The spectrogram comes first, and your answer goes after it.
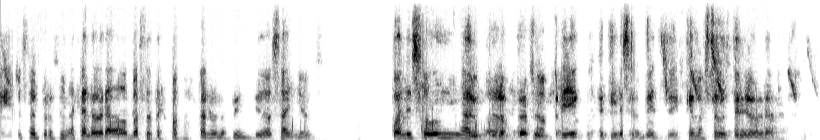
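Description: A man with an ordinary speaking voice talks at a fairly quick pace, his pitch fairly high and his intonation lively, in a dry, close sound with no echo. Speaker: university radio host. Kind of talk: radio interview. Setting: radio studio.

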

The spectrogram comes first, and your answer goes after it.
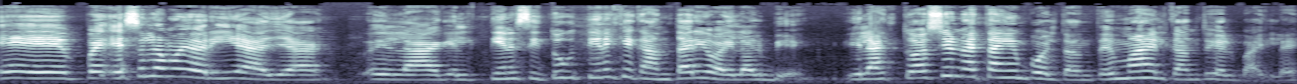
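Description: A high-pitched woman speaks at a fairly quick pace with ordinary pitch variation amid noticeable background noise. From Puerto Rico, San Juan. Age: young. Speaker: actress. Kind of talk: radio interview.

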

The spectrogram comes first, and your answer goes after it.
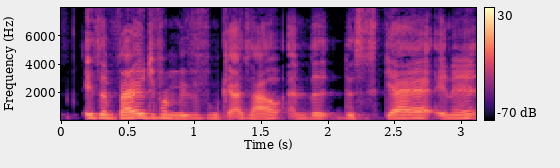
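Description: A woman talks in a British accent at a medium pitch. Her pace is fairly quick. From UK. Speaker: podcast co-host. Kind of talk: casual chat.

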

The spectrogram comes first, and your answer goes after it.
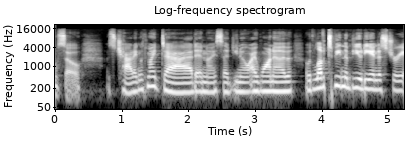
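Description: A woman with an American accent talks at a fairly quick pace in an ordinary speaking voice. Her pitch is fairly low with ordinary pitch variation, and the recording is very clean with a silent background. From France, raised in US. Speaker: fragrance development manager.

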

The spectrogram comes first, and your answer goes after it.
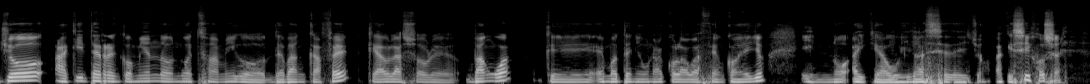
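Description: An ordinary speaking voice moves at a moderate pace with ordinary pitch variation, captured in a very clean, dry, close recording with a silent background and no echo. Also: man, medium pitch for a man. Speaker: podcast co-host. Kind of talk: casual chat. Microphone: new microphone.

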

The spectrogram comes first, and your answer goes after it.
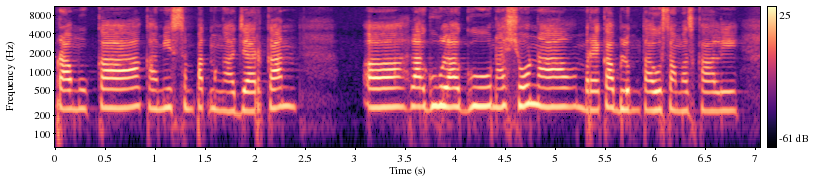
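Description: Recorded dry and close with no echo, a woman speaks at a high pitch and a moderate pace. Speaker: recent graduate giving testimony. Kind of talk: testimony. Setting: church. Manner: halting, with many fillers.

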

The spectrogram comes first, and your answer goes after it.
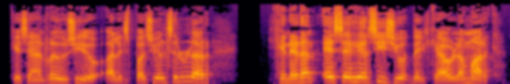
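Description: A high-pitched man at a fairly quick pace. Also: very clean recording, silent background. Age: 20s. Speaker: student podcast host. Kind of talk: scripted narration.

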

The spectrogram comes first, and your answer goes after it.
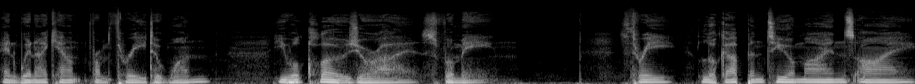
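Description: A man speaks very slowly with long, frequent pauses, his fairly low, dark, mellow voice somewhat breathy, monotone and flat, with a soothing, calm tone. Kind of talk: guided hypnosis induction. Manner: slow, soothing, hushed and rhythmic, with long pauses; calm, measured count-ins and repeated suggestions in a hypnotic cadence.

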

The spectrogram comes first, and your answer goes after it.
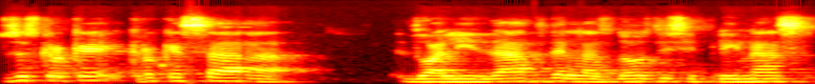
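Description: Fairly slow delivery in an unremarkable speaking voice. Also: man. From Mexico, Jalisco (small town). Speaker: architect and architectural photographer. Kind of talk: interview.

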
